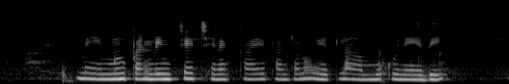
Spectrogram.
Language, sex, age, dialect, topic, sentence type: Telugu, male, 18-24, Southern, agriculture, question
